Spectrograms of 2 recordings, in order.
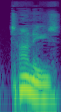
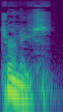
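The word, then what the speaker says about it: Tönnies: over the O so instead of calling it tanes t o n it's you it's you know effectively with the uml it's it's pronounced turnes but we don't have to get technical here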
